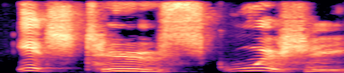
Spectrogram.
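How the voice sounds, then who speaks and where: A high, female-sounding put-on character voice. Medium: read story. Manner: grumbling.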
